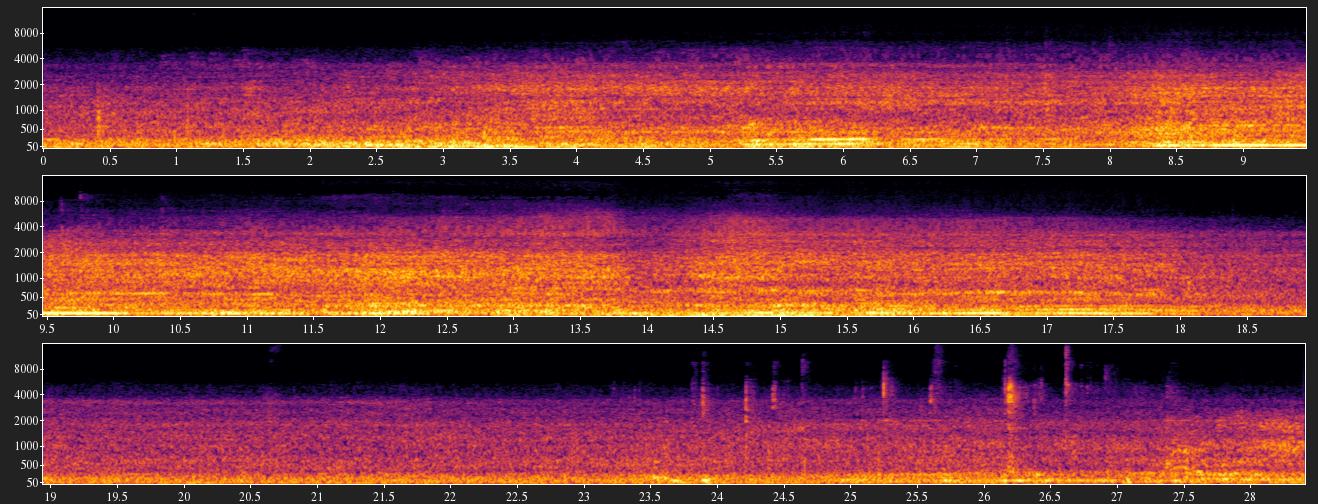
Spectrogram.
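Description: City street traffic: a motor vehicle's engine running close by with a low hum, building and loudest from about eight to eighteen seconds in, then falling away to quieter steady street noise.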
